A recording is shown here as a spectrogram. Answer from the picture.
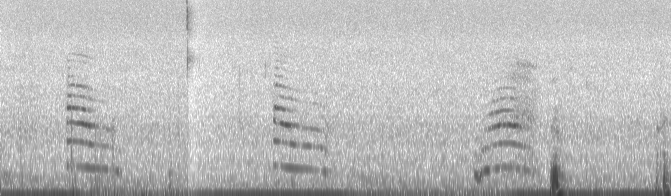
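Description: Domestic cat meowing three times, each meow under a second long: the first two fall in pitch, the last rises and then falls. A steady low hum runs underneath.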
